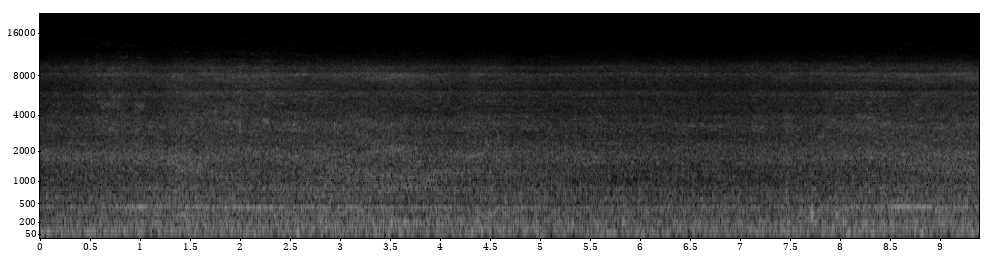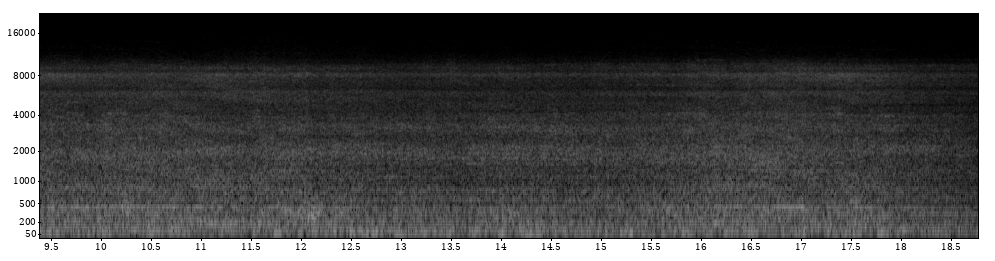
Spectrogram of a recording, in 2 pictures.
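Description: South Western Railway electric multiple unit passing at speed: a steady rush of wheels on rail with a humming tone, one sharp click about eight seconds in, and the noise dropping away near the end as the last carriage goes by.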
